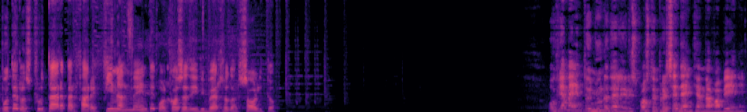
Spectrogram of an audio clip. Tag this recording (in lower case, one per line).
music
speech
